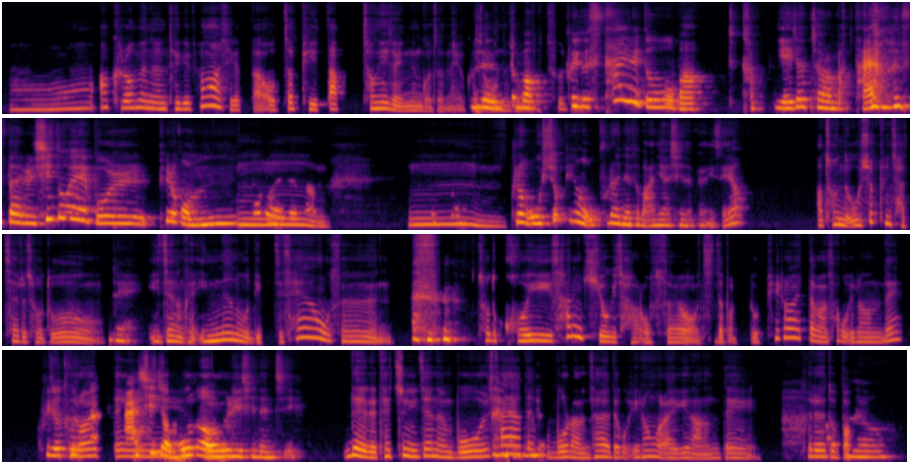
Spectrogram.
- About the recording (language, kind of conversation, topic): Korean, unstructured, 온라인 쇼핑과 오프라인 쇼핑 중 어느 쪽이 더 편리하다고 생각하시나요?
- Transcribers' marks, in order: laughing while speaking: "다양한 스타일을"; distorted speech; other background noise; unintelligible speech; laugh; laugh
